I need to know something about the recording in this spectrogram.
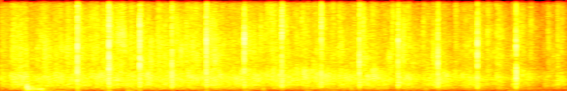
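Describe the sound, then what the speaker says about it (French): Conference attendees applaud after a talk on naval strategy, a room of many hands clapping steadily for several seconds with a few louder individual claps standing out, near and continuous. "je crois qu'on peut l'applaudir"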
